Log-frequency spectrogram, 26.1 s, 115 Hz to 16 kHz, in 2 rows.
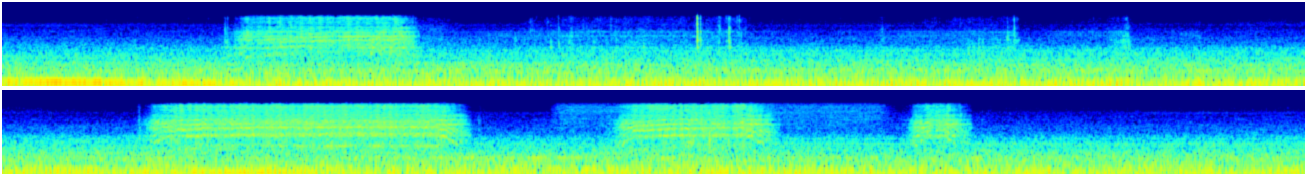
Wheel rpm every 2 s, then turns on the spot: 0, 80, 10, 10, 0, 0, 0, 100, 110, 50, 40, 10, 0.
4-8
